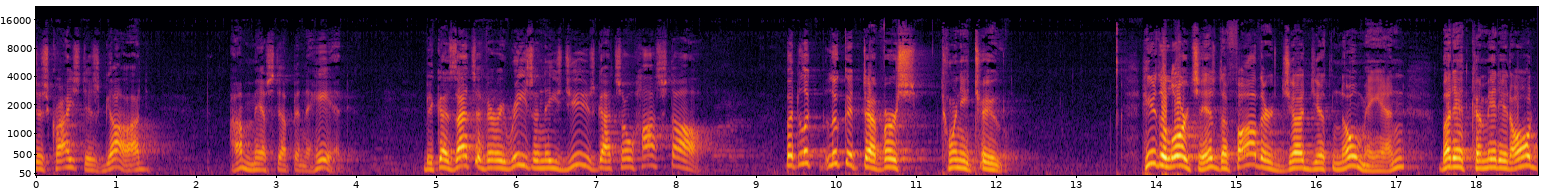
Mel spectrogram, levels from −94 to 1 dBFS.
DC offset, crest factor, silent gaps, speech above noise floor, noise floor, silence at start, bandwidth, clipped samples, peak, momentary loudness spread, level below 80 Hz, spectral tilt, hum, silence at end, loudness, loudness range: under 0.1%; 18 dB; none; 40 dB; -57 dBFS; 0 s; 14.5 kHz; under 0.1%; 0 dBFS; 14 LU; -54 dBFS; -5.5 dB/octave; none; 0 s; -17 LUFS; 11 LU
